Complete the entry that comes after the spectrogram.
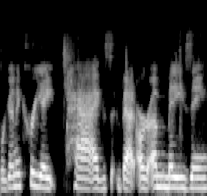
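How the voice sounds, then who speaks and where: A woman's fairly high voice amid noticeable background noise. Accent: Southern US. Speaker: card-making crafter, livestream host. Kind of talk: live craft tutorial stream. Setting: livestream with chat. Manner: chatty, filler-heavy.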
